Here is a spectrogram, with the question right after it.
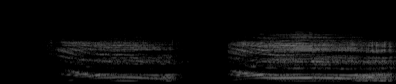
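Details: Red deer stag during the autumn rut in a French wildlife park, roaring to attract females: two long, harmonic, bellowing roars, the second louder and sustained, separated by a short pause.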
